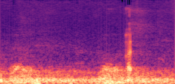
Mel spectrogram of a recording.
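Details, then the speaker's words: Normal arteriovenous fistula bruit in a haemodialysis vascular access, auscultated over the fistula: a low-pitched, continuous whooshing rumble. An abnormal fistula gives a higher-pitched sound that loses its diastolic component. "escucha un poco es un sonido grave continuo mientras que cuando hay una alteración de la fístula es un sonido más agusto en el que se pierde el componente diastólico"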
